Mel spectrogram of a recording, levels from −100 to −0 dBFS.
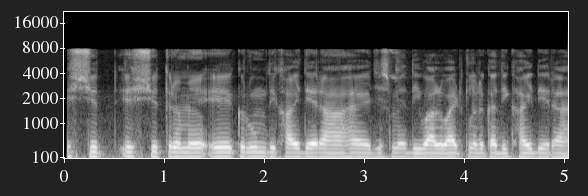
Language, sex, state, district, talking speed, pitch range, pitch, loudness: Hindi, male, Jharkhand, Palamu, 235 wpm, 110-125 Hz, 115 Hz, -13 LUFS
